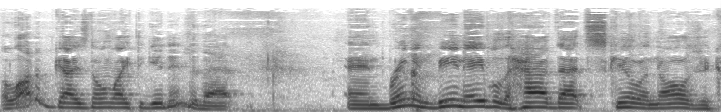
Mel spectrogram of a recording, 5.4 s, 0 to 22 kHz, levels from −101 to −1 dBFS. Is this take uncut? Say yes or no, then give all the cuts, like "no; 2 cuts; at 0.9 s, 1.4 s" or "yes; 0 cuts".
yes; 0 cuts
